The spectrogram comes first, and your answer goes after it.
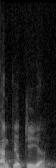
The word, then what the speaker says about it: Antioquía: allá en antioquía verdad es antioquía con acento en la i verdad que hablaron de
